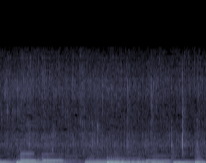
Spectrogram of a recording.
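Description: Chopped onions and mustard seeds fry in hot oil in a kadai with a steady close sizzle and small pops under a sustained tonal hum.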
